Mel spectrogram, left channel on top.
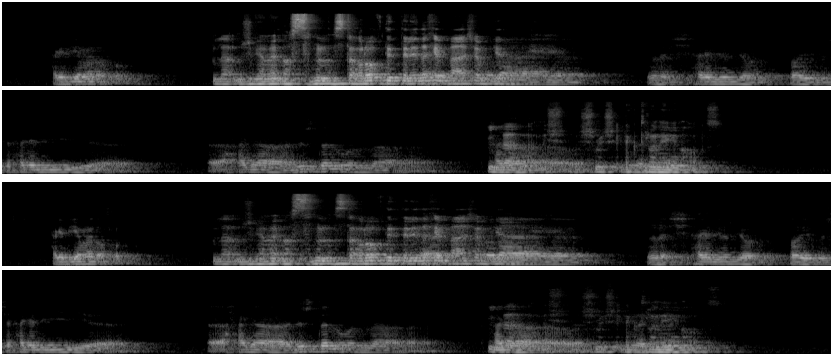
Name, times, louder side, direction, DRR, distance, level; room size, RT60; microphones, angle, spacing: voice 1, 0.5-1.2 4.1-5.9 6.4-7.6 7.9-9.6 10.3-12.5 13.2-14.2 14.5-15.2, right 2 dB, 75° right, 0.8 m, -34 dB
voice 2, 2.1-5.1 13.1-15.3, left 3 dB, 55° left, 0.6 m, -29 dB
8.7 x 3.2 x 5.2 m
head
